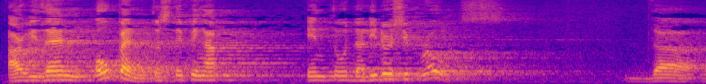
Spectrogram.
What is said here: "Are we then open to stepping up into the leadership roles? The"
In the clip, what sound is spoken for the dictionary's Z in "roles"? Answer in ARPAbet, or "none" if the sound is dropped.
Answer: S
